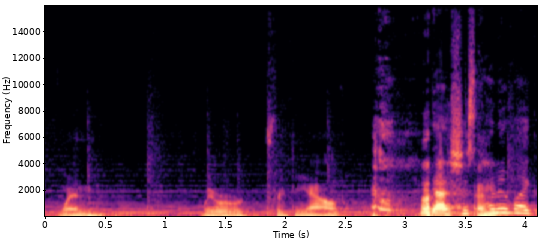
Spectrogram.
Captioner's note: laughs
